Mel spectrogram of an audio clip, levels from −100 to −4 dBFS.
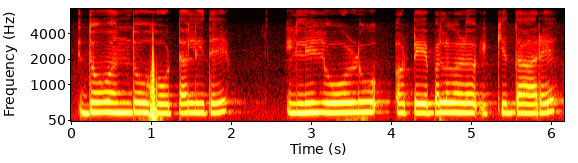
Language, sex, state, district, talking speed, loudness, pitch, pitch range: Kannada, female, Karnataka, Bidar, 85 wpm, -18 LUFS, 255 Hz, 250-260 Hz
